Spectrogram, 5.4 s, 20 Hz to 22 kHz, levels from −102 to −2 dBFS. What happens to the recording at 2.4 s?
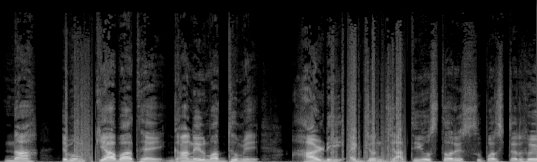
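Nothing goes wrong at 2.4 s; the speech runs through that moment intact, with no dropout, click, glitch or other fault.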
